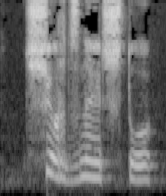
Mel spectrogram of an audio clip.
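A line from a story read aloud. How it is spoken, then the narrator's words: Through clenched teeth. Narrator (Russian): процедил сквозь зубы гражданин в пенсне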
